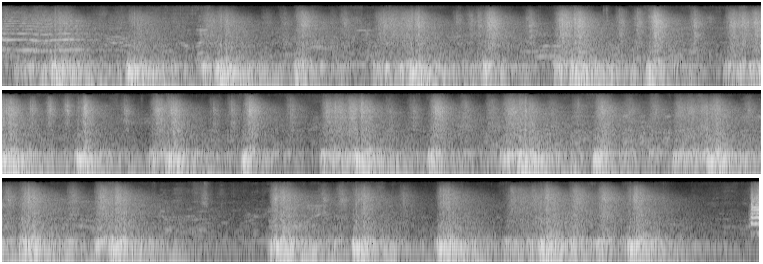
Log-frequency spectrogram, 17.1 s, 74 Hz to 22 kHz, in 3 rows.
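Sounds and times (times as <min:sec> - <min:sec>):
marching drums beating: 0:00.0 - 0:17.0.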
